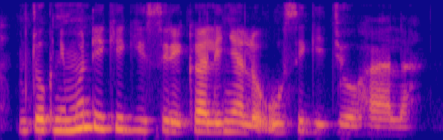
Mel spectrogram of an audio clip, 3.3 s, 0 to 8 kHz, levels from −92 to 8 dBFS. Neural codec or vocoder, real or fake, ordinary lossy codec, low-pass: none; real; none; 7.2 kHz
